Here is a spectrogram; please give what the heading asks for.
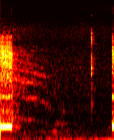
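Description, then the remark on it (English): A phone call is dialed: the phone's electronic ring tone sounds in short, loud bursts at the start and end, with a fading tail and a faint blip between them, clear with no talking. “This is a normal phone call, bruh.”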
